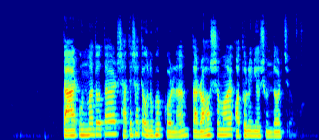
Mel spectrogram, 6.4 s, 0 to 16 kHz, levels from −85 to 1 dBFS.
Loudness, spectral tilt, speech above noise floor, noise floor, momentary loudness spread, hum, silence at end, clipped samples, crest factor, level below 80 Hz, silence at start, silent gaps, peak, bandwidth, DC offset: -26 LUFS; -6 dB/octave; 50 dB; -76 dBFS; 11 LU; none; 0.65 s; under 0.1%; 22 dB; -66 dBFS; 1.25 s; none; -6 dBFS; 9.6 kHz; under 0.1%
